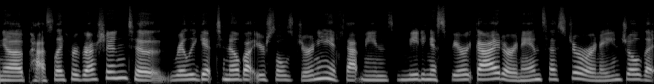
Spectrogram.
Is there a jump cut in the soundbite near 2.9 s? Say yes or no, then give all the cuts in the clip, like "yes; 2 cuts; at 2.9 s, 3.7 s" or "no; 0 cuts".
no; 0 cuts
